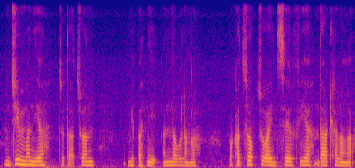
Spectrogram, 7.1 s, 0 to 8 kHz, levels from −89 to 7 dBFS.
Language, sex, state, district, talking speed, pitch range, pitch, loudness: Mizo, female, Mizoram, Aizawl, 150 wpm, 155-170 Hz, 165 Hz, -20 LUFS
